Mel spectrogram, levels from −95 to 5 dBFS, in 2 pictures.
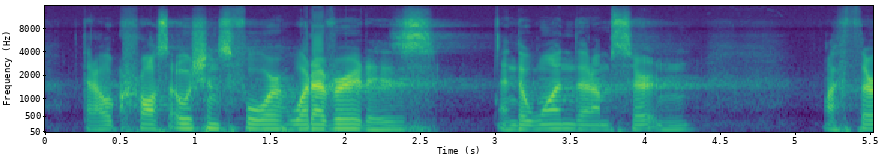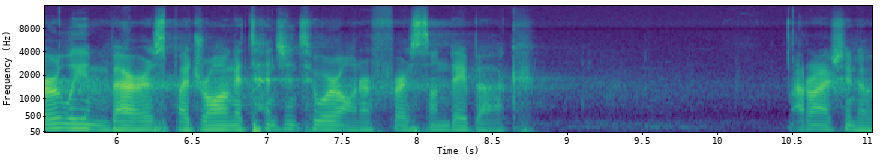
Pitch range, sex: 120-170 Hz, male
